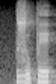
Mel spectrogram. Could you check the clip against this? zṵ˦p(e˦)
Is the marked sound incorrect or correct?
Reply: correct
